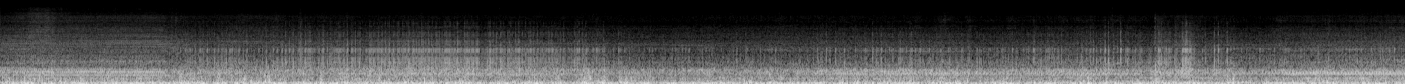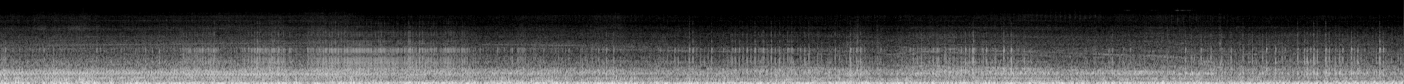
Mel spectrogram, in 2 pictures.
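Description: Yamaha MT-07's parallel-twin engine running under way, its pitch rising and falling with the throttle, over a heavy rumble of wind on the camera microphone.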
